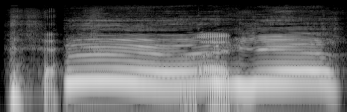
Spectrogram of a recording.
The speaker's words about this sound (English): Sorry, podcast. It's the first time I might have ever yawned on here.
